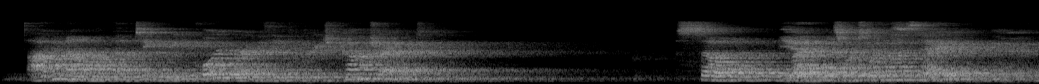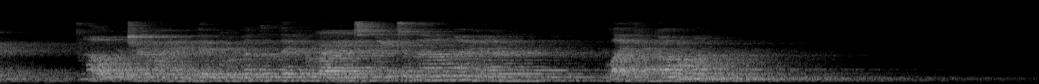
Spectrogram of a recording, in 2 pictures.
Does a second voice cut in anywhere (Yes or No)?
Yes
